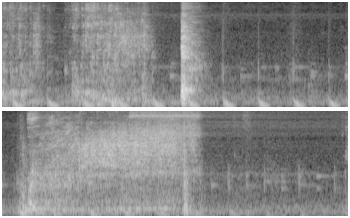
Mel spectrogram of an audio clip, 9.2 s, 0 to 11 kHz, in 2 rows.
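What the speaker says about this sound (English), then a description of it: "Push down firmly, hold for 2 seconds and release." A pink SodaStream sparkling water maker carbonates water, giving a short sharp burst of gas hiss followed a few seconds later by a longer, loud, steady hiss that cuts off abruptly, with quieter rhythmic sounds in between.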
